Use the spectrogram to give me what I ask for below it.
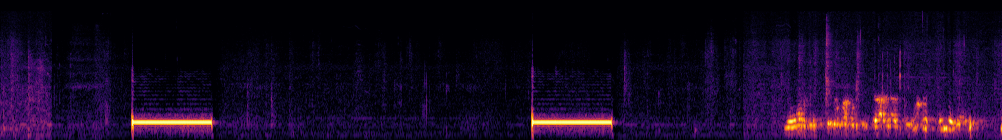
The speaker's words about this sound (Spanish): Márcale, márcale. Vamos a ver si nos contesta, a ver si está disponible, ¿no? Sí. Ya está sonando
